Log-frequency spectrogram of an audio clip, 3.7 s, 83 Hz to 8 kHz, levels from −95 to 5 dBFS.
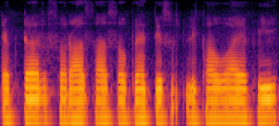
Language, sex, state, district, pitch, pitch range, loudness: Hindi, male, Uttar Pradesh, Lalitpur, 105 Hz, 105-110 Hz, -18 LUFS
